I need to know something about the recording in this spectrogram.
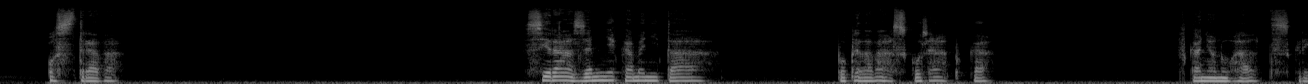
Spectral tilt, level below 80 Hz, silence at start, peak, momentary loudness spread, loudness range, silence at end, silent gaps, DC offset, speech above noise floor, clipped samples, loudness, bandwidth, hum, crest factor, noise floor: -5 dB/octave; -54 dBFS; 0.45 s; -18 dBFS; 13 LU; 7 LU; 0 s; none; under 0.1%; 24 dB; under 0.1%; -33 LUFS; 15.5 kHz; none; 18 dB; -57 dBFS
